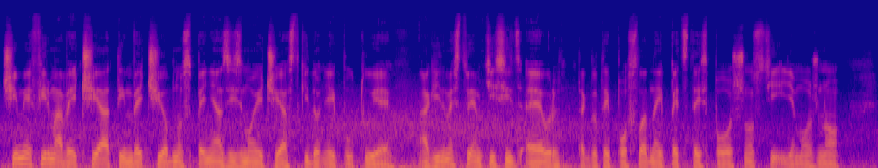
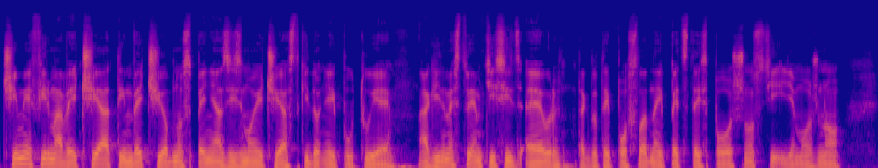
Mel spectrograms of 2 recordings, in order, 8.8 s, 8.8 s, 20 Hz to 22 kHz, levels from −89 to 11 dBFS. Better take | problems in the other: second | wind noise on the microphone; occasional gusts; 15 dB below the speech

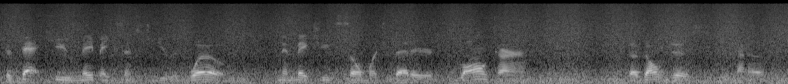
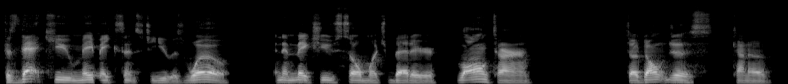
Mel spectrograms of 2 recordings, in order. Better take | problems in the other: second | hiss; loud; throughout; 4 dB below the speech

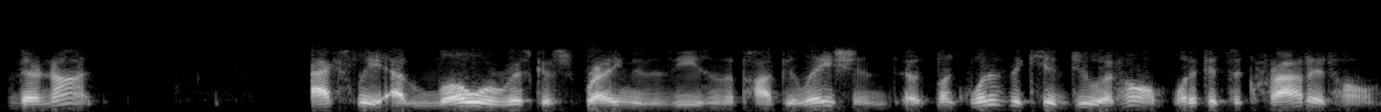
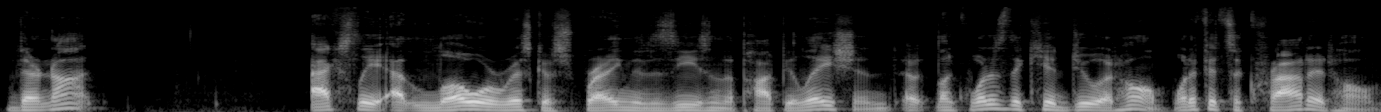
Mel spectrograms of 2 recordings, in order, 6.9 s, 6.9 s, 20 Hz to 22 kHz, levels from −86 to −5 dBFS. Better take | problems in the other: second | phone-call audio

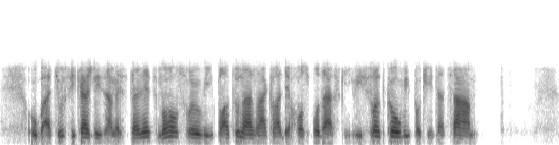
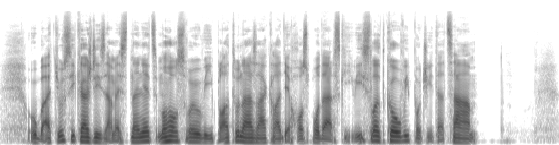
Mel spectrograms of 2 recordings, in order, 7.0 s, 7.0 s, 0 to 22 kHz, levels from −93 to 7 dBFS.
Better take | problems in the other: second | phone-call audio; poor line

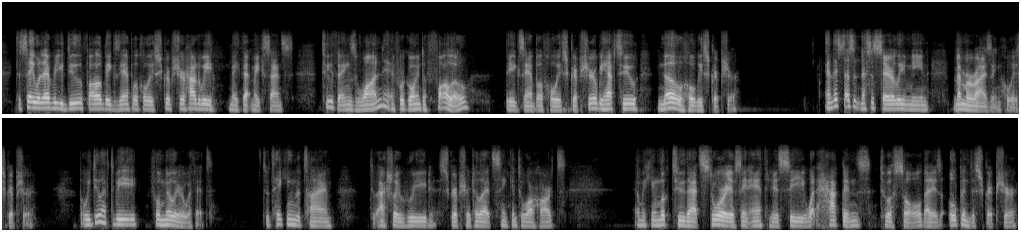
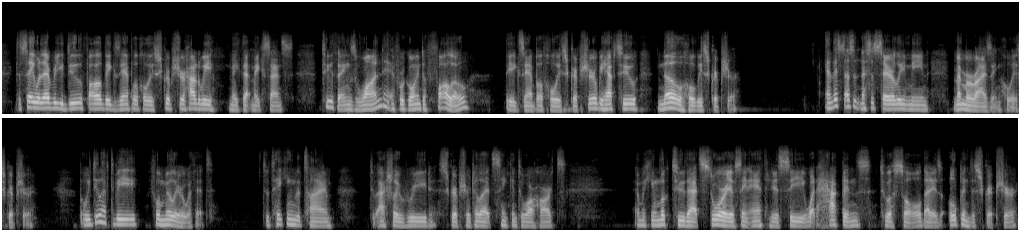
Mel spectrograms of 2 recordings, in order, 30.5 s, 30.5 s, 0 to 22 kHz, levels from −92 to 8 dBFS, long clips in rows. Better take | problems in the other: second | garbled, watery; badly; nothing above 7.5 kHz; slightly in the second

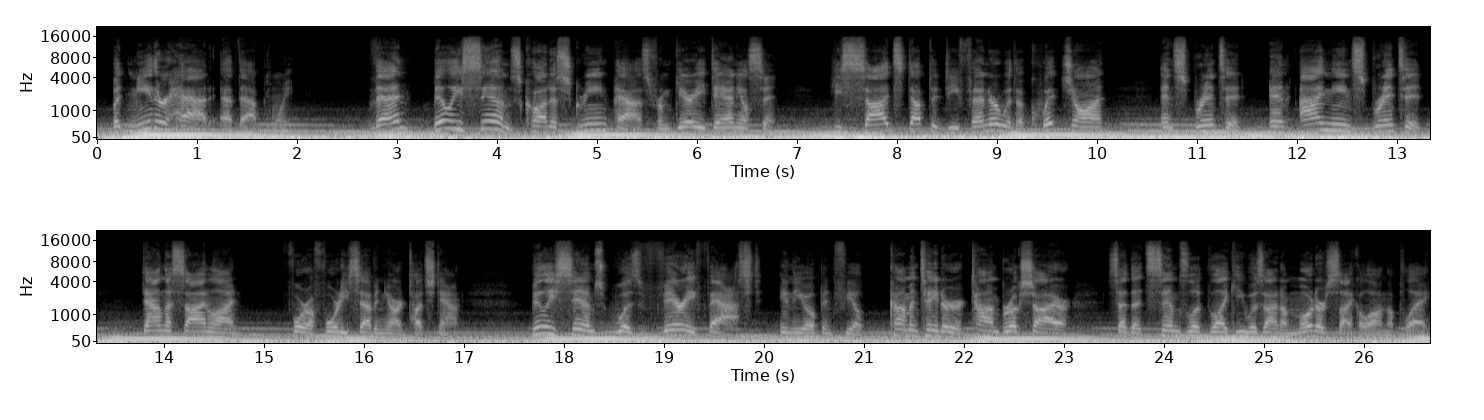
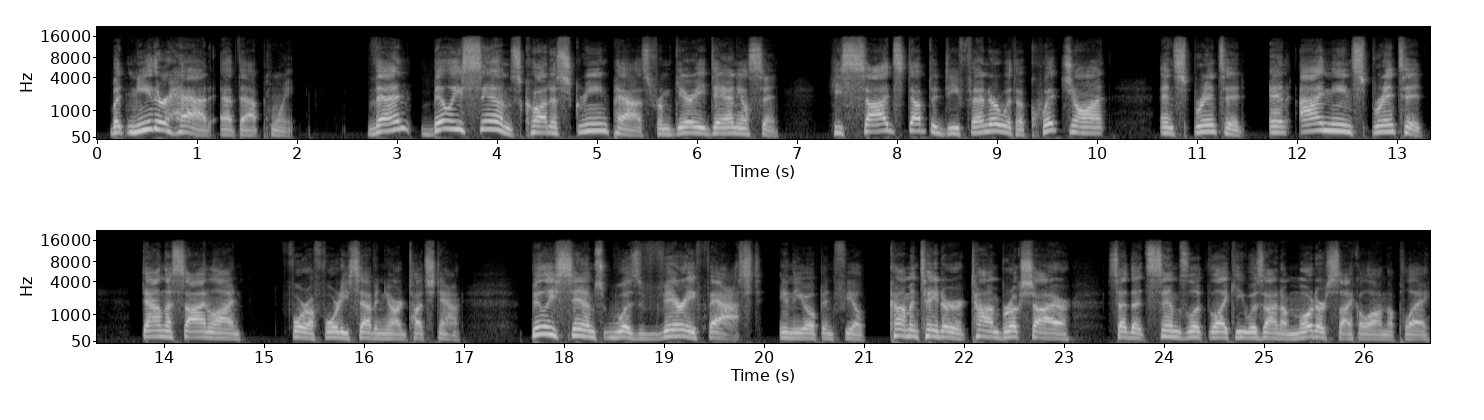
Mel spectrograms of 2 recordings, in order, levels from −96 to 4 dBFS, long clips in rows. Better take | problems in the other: second | low rumble; loud; throughout; 7 dB below the speech

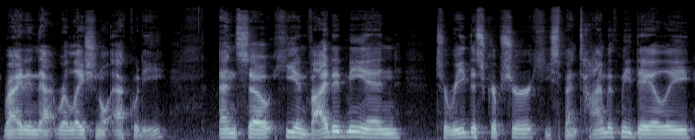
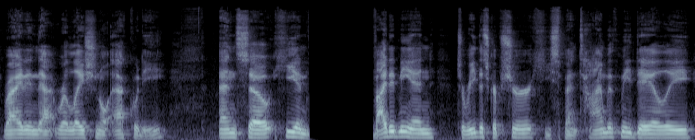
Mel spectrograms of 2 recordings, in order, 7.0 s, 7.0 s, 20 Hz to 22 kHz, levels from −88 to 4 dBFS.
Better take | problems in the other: first | audio freezing; at 3 s for 0.5 s

